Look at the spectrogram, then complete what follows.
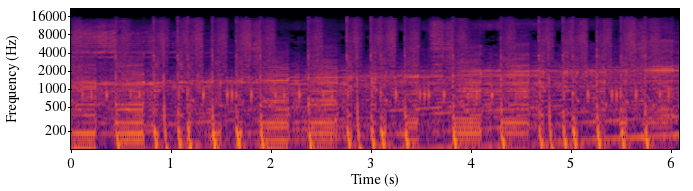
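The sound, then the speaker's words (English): Loud electronic dance music drenched in heavy distortion, with pounding kick drums on a steady beat and a dense, gritty, buzzing wall of sound filling every moment. “more distortion.”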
